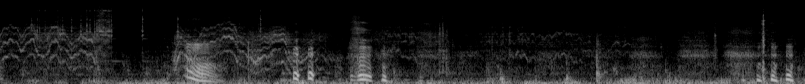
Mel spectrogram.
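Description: Laughter and excited wordless voices, with one long falling whoop about two seconds in, over a steady low background rush.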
